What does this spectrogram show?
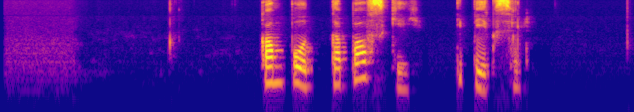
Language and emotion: Russian, neutral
